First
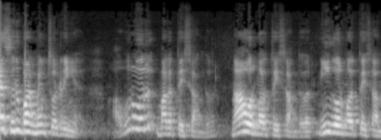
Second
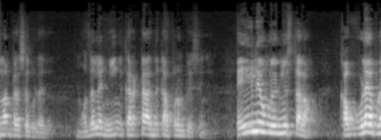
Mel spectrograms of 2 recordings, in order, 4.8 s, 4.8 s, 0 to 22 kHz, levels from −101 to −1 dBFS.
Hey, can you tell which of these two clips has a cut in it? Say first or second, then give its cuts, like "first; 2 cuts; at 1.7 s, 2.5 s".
second; 1 cut; at 2.9 s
